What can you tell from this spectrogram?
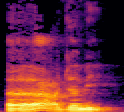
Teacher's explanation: يقرؤون بتسهيل الهمزة الثانية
